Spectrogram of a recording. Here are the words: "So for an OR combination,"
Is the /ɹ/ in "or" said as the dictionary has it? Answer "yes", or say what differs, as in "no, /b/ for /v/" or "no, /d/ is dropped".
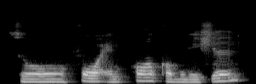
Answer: no, /l/ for /ɹ/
